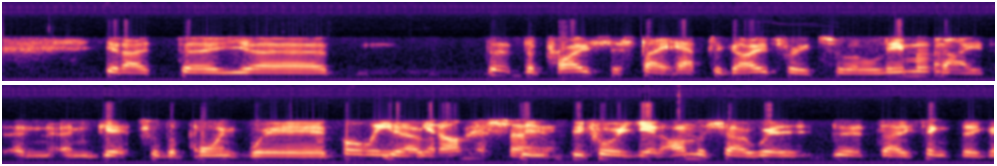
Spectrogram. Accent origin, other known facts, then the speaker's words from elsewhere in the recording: Kalamunda, Western Australia, Australia; I'm a Hills boy. So, up around sort of Kalamunda way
